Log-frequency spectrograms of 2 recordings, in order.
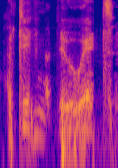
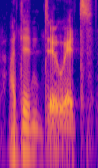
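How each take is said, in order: First: Slow, high, softer whisper; drawn-out whispered regret; mock-anguished whisper. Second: Said in the usual way. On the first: Real, not acted. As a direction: whisper it like a comic lament. Repeats the regret for comic effect.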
